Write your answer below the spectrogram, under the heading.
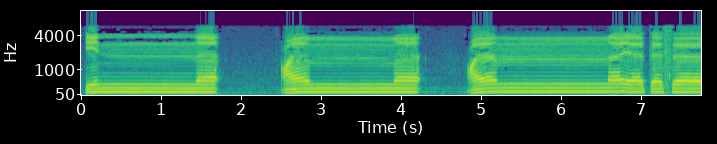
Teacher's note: suara gunnah, gunnah keluarnya di rongga hidung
